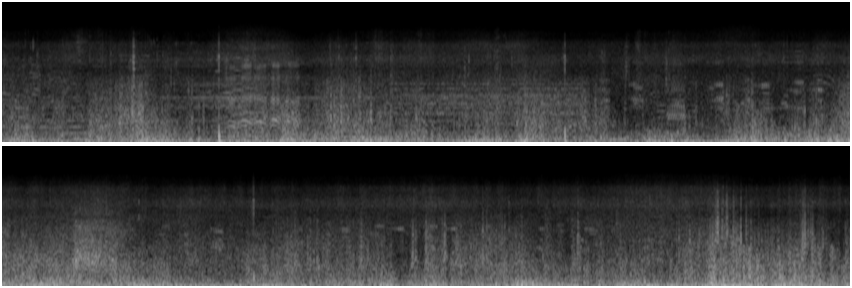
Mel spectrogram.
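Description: Wind buffeting an action camera's microphone while skiing downhill, a steady loud rumble, with the skis scraping over groomed snow.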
